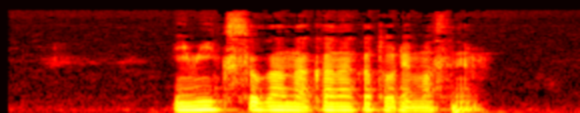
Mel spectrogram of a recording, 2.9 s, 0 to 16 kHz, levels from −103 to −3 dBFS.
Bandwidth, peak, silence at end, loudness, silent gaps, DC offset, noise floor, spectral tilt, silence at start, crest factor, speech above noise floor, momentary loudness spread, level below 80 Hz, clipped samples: 10.5 kHz; -8 dBFS; 0.5 s; -23 LUFS; none; under 0.1%; -64 dBFS; -7 dB/octave; 0.85 s; 16 dB; 43 dB; 12 LU; -46 dBFS; under 0.1%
